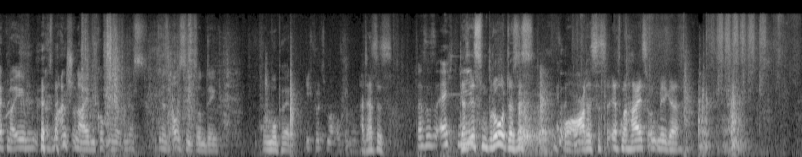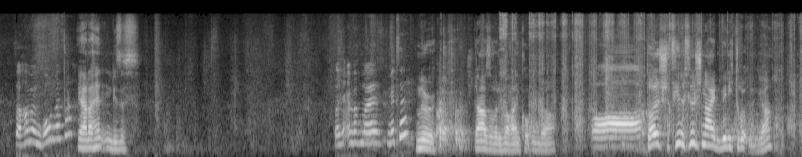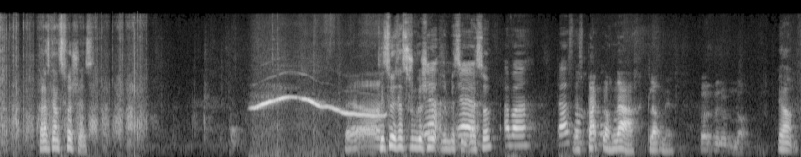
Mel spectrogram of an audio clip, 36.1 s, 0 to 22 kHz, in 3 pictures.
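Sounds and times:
rising whistled note: 0:27.8 - 0:30.0.

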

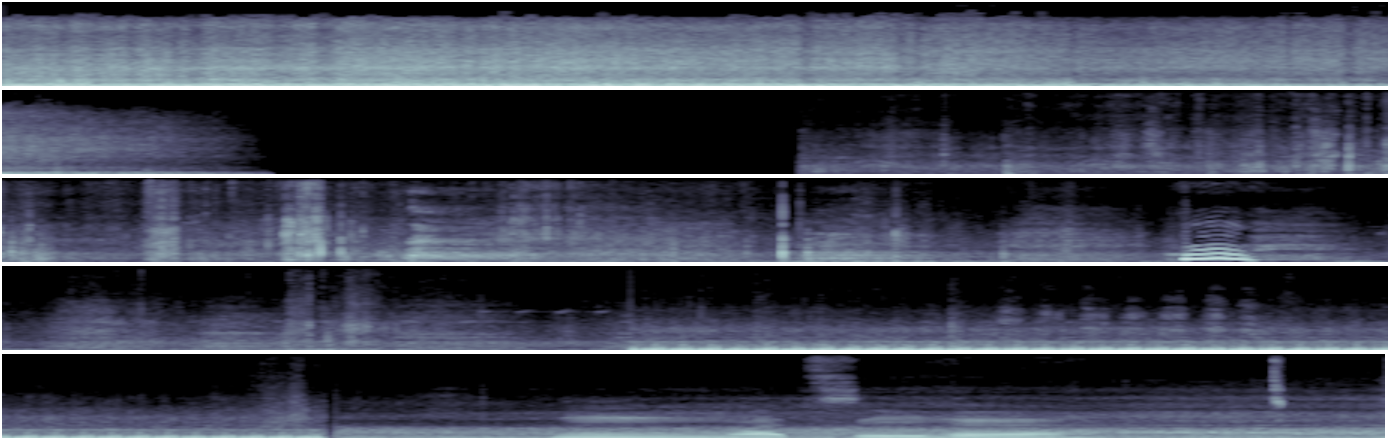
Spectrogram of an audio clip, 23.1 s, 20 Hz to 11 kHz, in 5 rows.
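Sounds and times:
footsteps: 0:07.3 - 0:13.1
motorcycle engine running loud: 0:16.0 - 0:19.6.

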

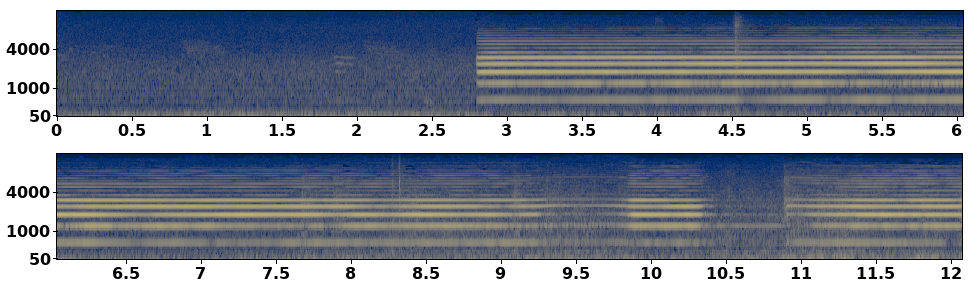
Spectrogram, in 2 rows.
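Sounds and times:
train horn long blast: 0:02.8 - 0:12.0.

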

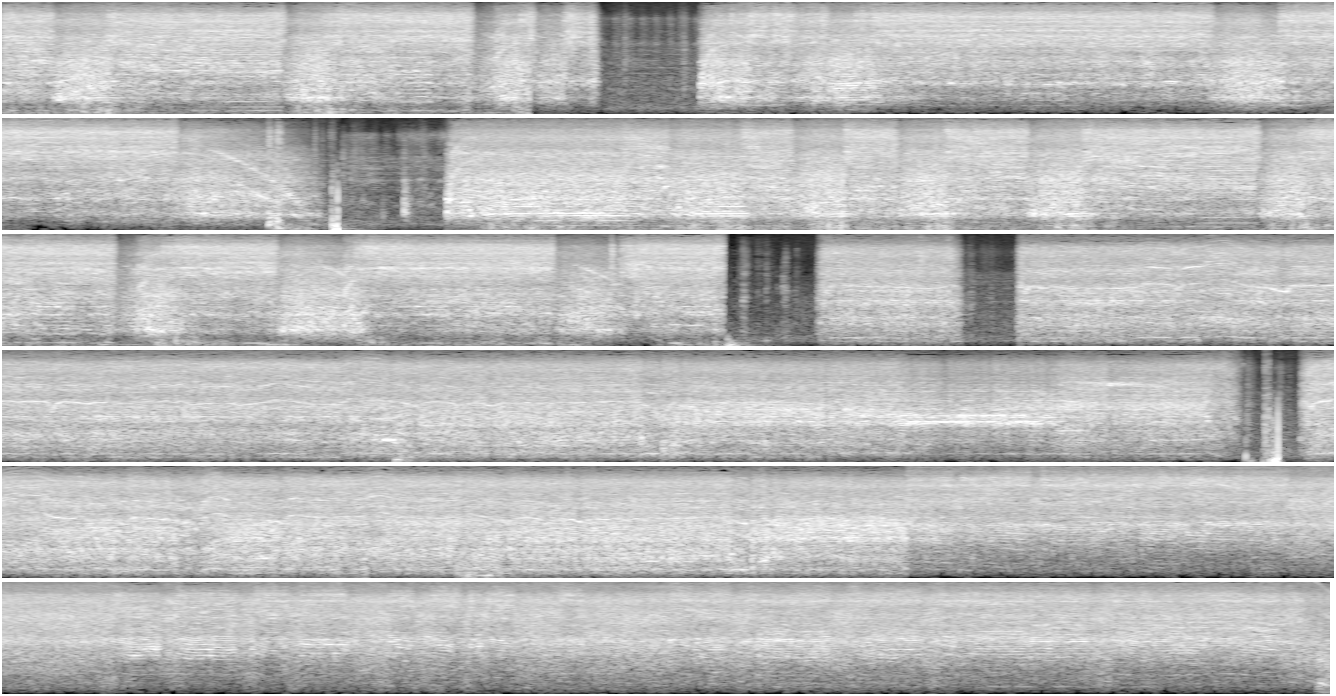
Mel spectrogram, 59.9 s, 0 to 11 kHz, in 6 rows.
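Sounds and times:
angle grinder cutting steel: 0:00.0 - 0:04.6, 0:05.2 - 0:12.5, 0:13.2 - 0:25.5, 0:26.1 - 0:59.9.

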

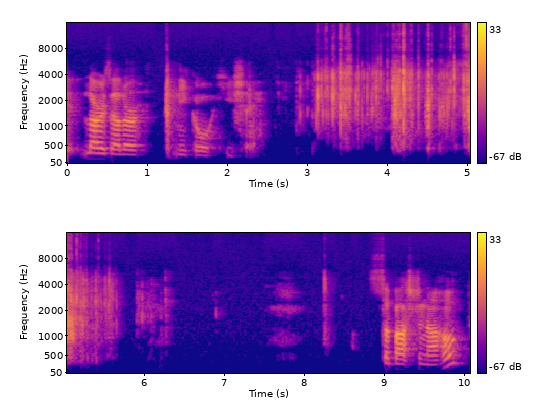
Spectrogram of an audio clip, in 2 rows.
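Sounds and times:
plastic wrapper crinkling: 0:02.7 - 0:06.4.

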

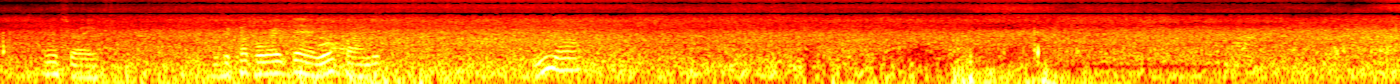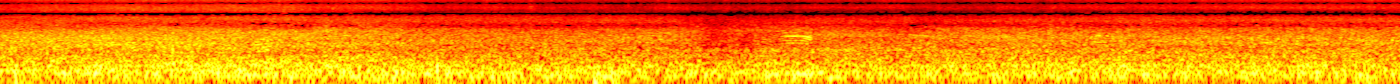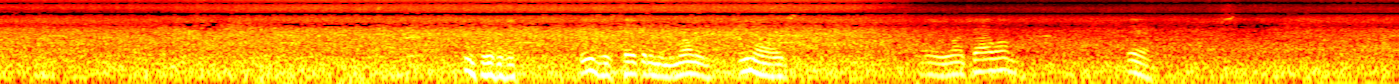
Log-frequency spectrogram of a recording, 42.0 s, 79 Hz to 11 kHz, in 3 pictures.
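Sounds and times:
steady rushing outdoor noise: 0:00.0 - 0:41.9.

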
